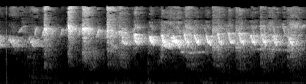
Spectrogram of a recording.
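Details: White-rumped shama (Murai Batu) singing a kretekan-style song: a rapid, rattling chatter of repeated high notes that runs into a dense, fast trill, loud and close.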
